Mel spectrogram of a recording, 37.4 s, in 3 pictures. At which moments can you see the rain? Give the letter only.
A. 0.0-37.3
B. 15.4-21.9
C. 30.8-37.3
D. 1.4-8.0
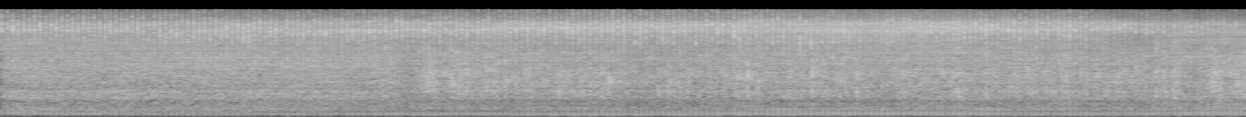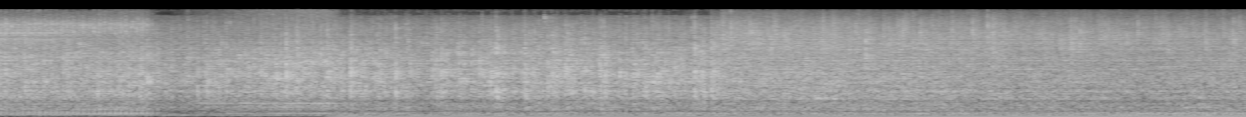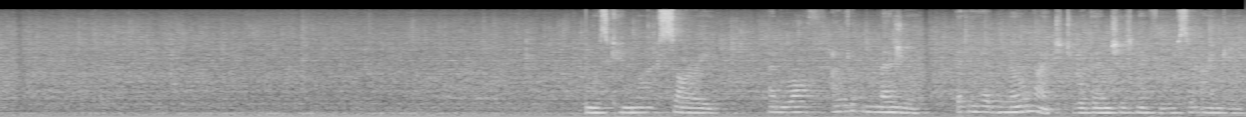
A.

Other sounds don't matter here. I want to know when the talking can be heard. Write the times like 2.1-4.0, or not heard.
30.8-37.3.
